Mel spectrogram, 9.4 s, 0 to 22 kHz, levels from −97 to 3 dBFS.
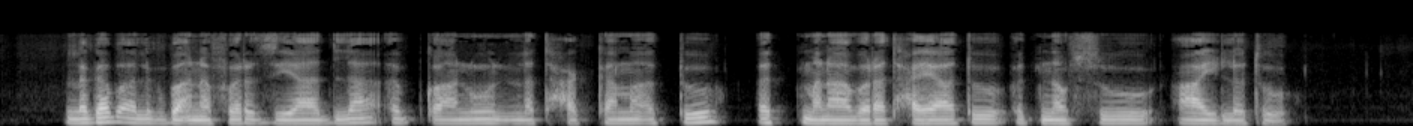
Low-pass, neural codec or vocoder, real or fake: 7.2 kHz; none; real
